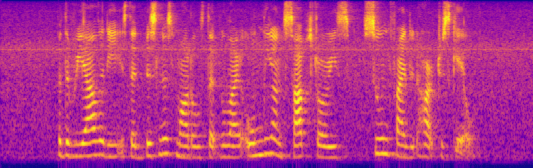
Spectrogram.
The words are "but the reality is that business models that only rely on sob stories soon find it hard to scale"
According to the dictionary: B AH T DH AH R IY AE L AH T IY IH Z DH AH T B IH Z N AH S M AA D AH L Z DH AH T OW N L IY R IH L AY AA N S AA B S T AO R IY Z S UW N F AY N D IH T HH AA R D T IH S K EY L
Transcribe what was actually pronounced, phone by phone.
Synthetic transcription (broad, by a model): B AH T DH AH R IY AE L AH T IY IH Z DH AH T B IH Z N AH S M AA D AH L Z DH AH T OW L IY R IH L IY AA N S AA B S T AO R IY Z S UW N F AY N D IH T HH AA R D T IH S K EY L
